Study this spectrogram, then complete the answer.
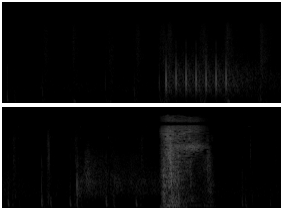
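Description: Footsteps crunch quickly on a dirt path.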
